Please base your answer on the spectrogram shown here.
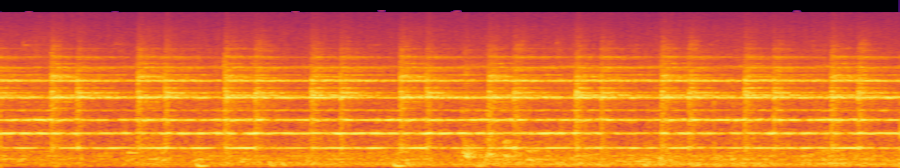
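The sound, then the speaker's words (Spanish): A convent church bell rings steadily, with many strikes in an even rhythm and long, humming overtones that ring on between blows, loud and alone on a worn tape. “Suena la campana de este convento.”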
